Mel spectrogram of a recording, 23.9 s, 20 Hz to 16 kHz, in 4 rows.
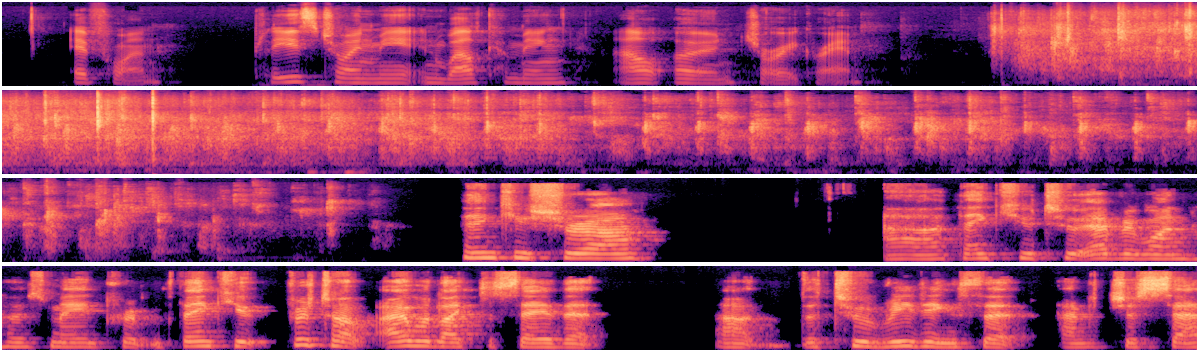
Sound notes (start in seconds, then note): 4.9 applause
